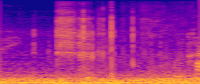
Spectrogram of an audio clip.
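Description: Low steady rumble of a car's engine and tyres heard inside the cabin. About half a second in comes a burst of rustling with a few sharp clicks, lasting under a second, as the handheld camera is turned around.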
